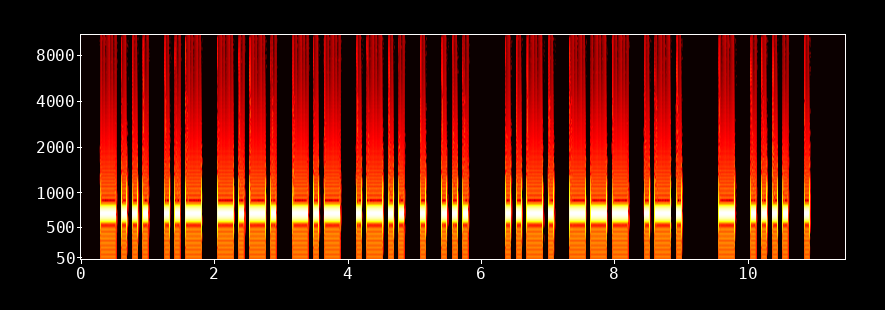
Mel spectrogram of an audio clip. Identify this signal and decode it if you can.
Morse code, heard as a keyed tone, about 15 wpm, 700 Hz. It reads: BUCKLES FOR THE
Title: Pangram Challenge v2 - 15wpm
